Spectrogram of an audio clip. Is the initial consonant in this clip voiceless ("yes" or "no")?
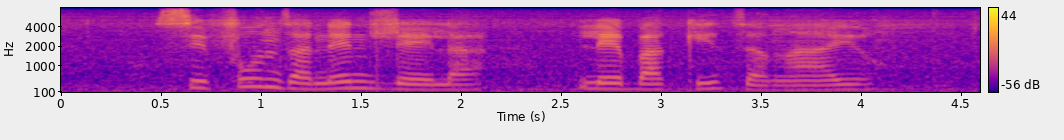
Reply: yes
